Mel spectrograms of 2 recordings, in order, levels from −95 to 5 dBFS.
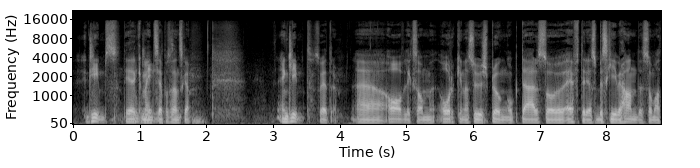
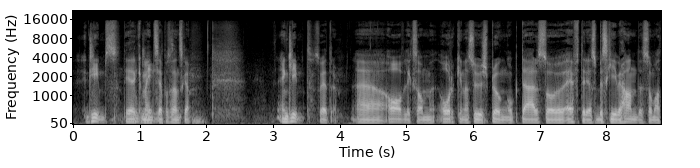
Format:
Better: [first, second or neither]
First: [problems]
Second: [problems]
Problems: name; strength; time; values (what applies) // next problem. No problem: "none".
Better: neither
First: none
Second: none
